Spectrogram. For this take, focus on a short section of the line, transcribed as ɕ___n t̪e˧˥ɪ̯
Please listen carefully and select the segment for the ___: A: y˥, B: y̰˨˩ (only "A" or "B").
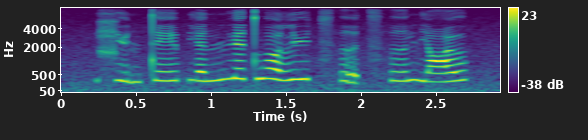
B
